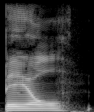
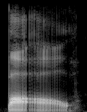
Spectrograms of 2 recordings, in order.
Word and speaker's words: Baal: You could call this god Baal. That's the typical way of pronouncing it, but it would be in Hebrew Baal.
